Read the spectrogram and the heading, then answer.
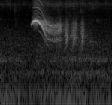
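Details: Female common iora in breeding condition calling to a male: one loud, sharp note that drops steeply from high to mid pitch, followed by a few fainter rasping echoes of the note, in a quiet setting.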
